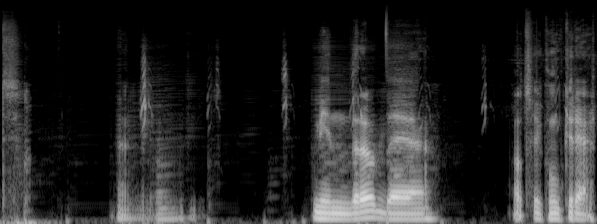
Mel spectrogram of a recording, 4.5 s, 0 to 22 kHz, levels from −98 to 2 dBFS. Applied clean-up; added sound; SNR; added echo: neural mask model DeepFilterNet 3.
